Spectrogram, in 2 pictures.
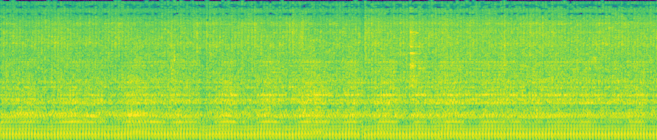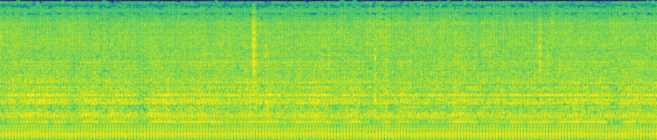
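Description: An engine idles steadily close by.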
